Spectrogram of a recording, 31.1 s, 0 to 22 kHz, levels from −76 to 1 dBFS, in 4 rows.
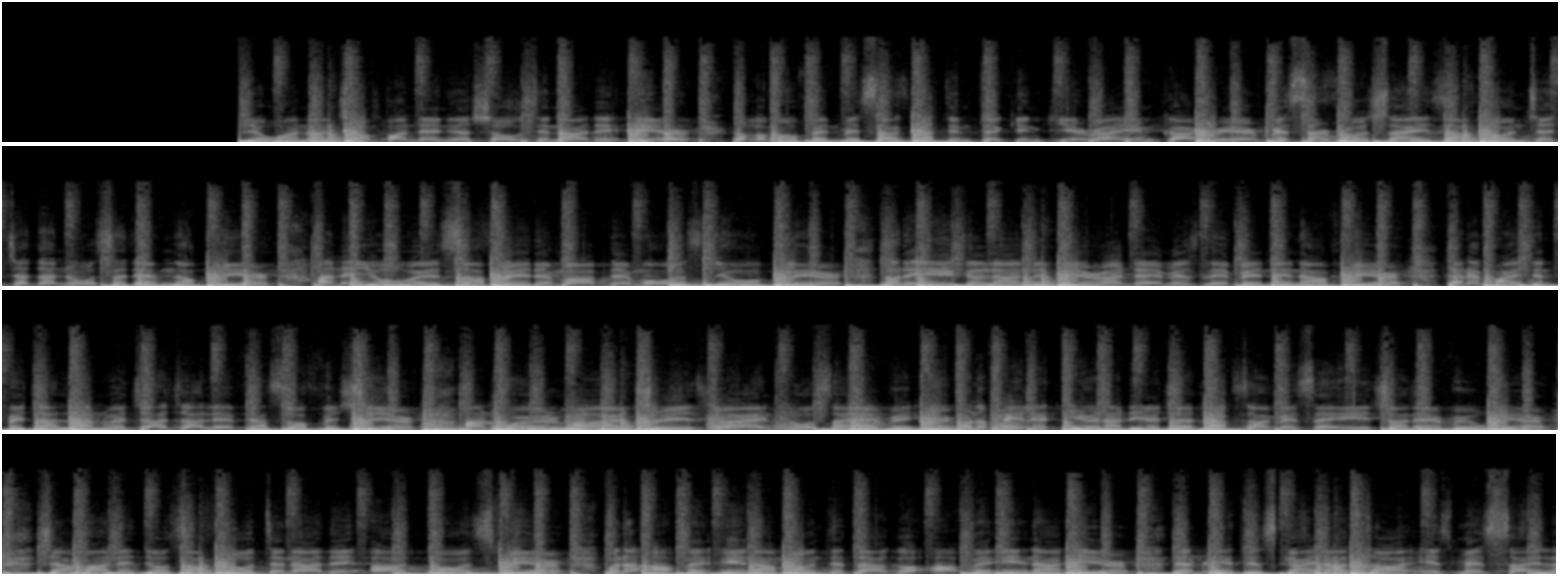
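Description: The audio has a cut-off start. Digital silence runs from 0 to 1.18 s. At 1.18 s the sound enters abruptly, already in progress, with no natural attack or fade-in. The recording or stream began late and caught the sound midway.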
